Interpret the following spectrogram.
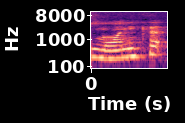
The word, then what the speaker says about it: Mônica: é o Ni e a sílaba tônica de Mônica é o Mo, certo?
